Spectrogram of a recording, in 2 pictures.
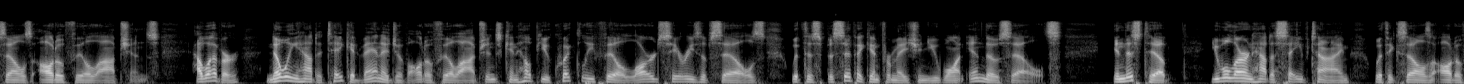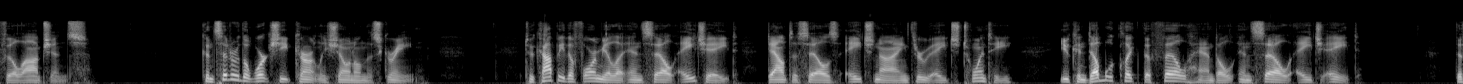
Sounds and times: Speech: 0.0 - 15.6, 16.7 - 18.9, 19.9 - 28.3.

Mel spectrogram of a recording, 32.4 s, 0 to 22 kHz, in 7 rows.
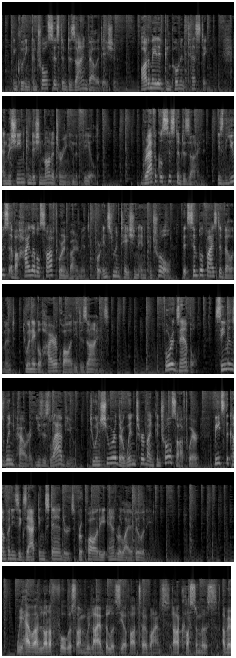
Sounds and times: Speech: 0.2 - 6.6, 7.4 - 16.0, 17.2 - 26.2, 28.2 - 32.4.

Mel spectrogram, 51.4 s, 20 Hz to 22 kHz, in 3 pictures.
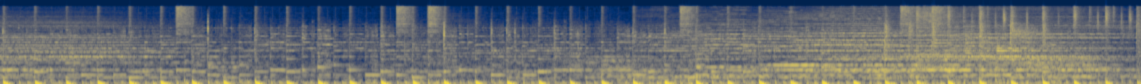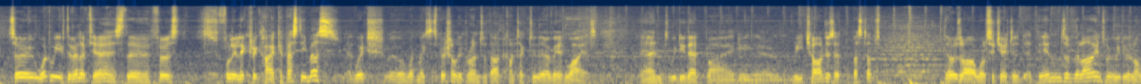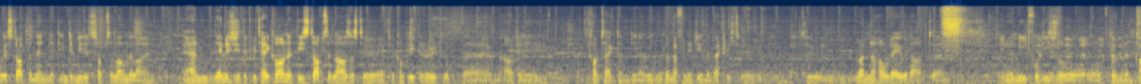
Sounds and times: Music: 0.0 - 51.3
Speech: 17.3 - 26.1, 26.7 - 30.3, 31.3 - 45.6, 46.2 - 48.5, 49.2 - 51.3.

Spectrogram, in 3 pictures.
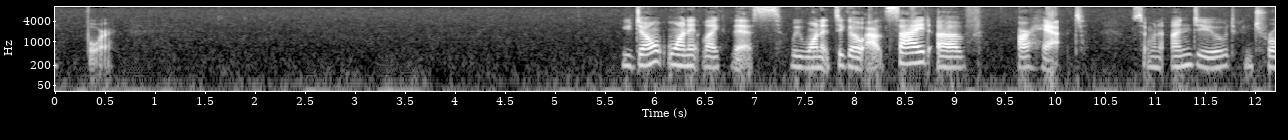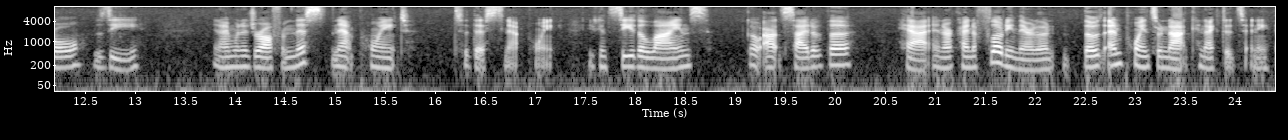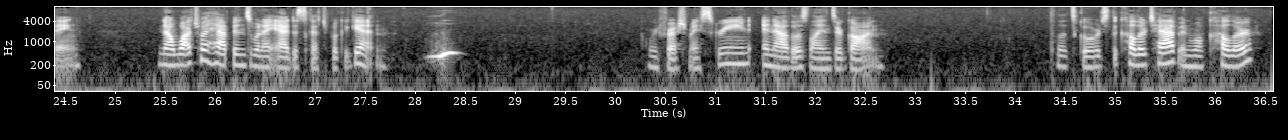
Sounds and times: Speech: 0.0 - 0.6, 5.7 - 13.1, 13.8 - 24.7, 25.5 - 28.5, 30.3 - 32.8, 34.4 - 36.5.

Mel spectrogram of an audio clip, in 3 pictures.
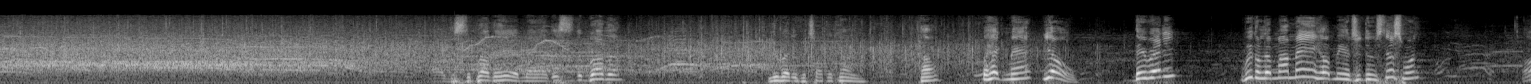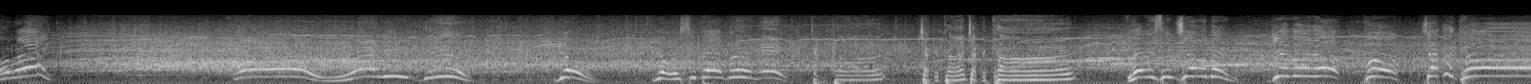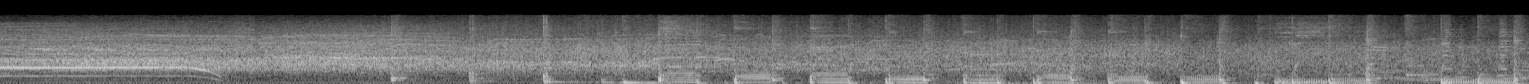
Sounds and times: Speech: 21.9 - 30.6
Music: 34.5 - 45.9.

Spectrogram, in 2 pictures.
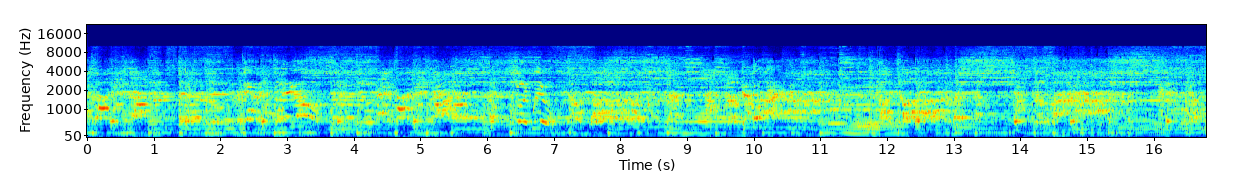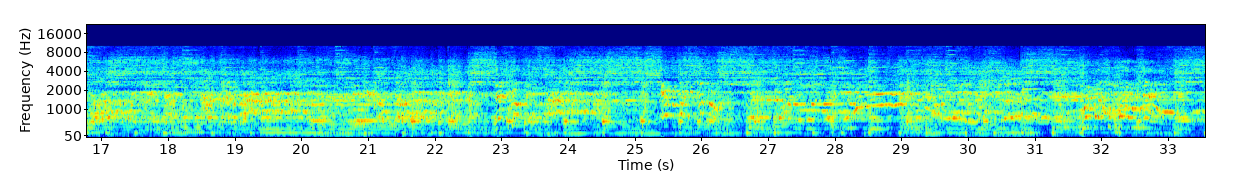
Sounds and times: Gospel music: 0.0 - 33.5.

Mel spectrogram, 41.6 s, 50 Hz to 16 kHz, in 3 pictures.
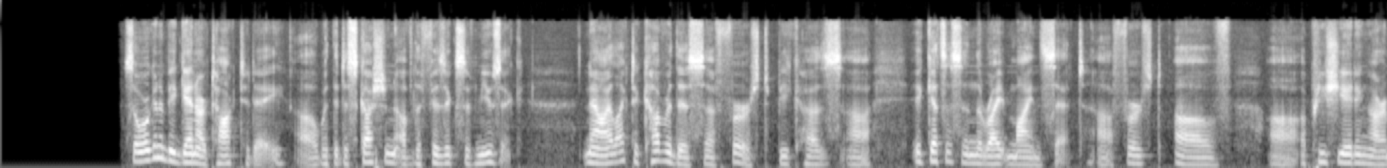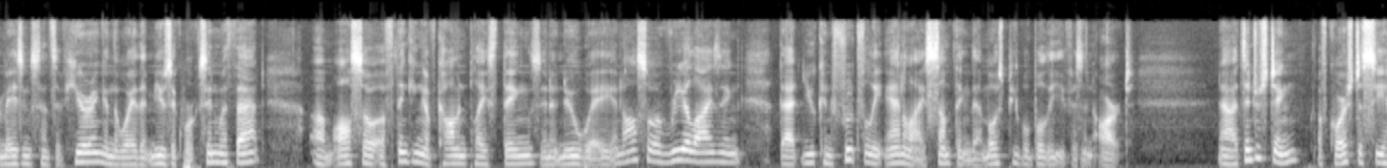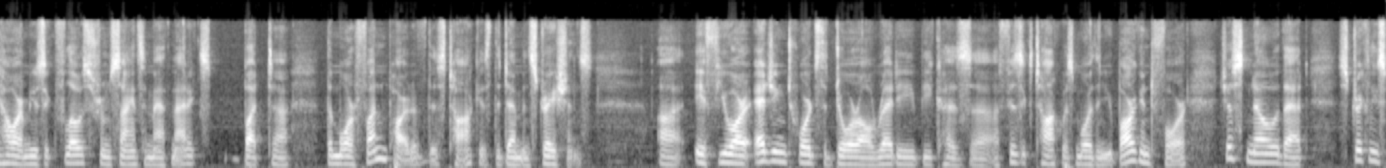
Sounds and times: Speech: 1.2 - 5.2, 5.8 - 25.2, 26.0 - 33.7, 34.3 - 41.6.

